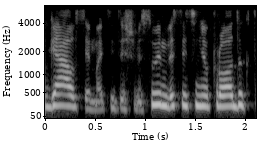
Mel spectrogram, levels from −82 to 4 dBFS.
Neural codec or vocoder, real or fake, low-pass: codec, 16 kHz, 8 kbps, FunCodec, trained on Chinese and English, 25 frames a second; fake; 5.4 kHz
